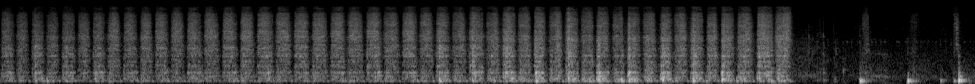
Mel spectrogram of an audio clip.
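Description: Sandpaper rubs rapidly back and forth across a rosewood guitar bridge on an Alvarez Artist AD65 acoustic, a steady rasping stroke rhythm up close that stops near the end, leaving a few scattered handling knocks.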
